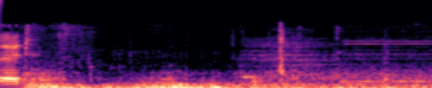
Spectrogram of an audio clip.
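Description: Low, steady rumble of engine and road noise picked up by a car's dash camera as the car slows beside an articulated lorry, with one sharp click about a second and a half in.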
